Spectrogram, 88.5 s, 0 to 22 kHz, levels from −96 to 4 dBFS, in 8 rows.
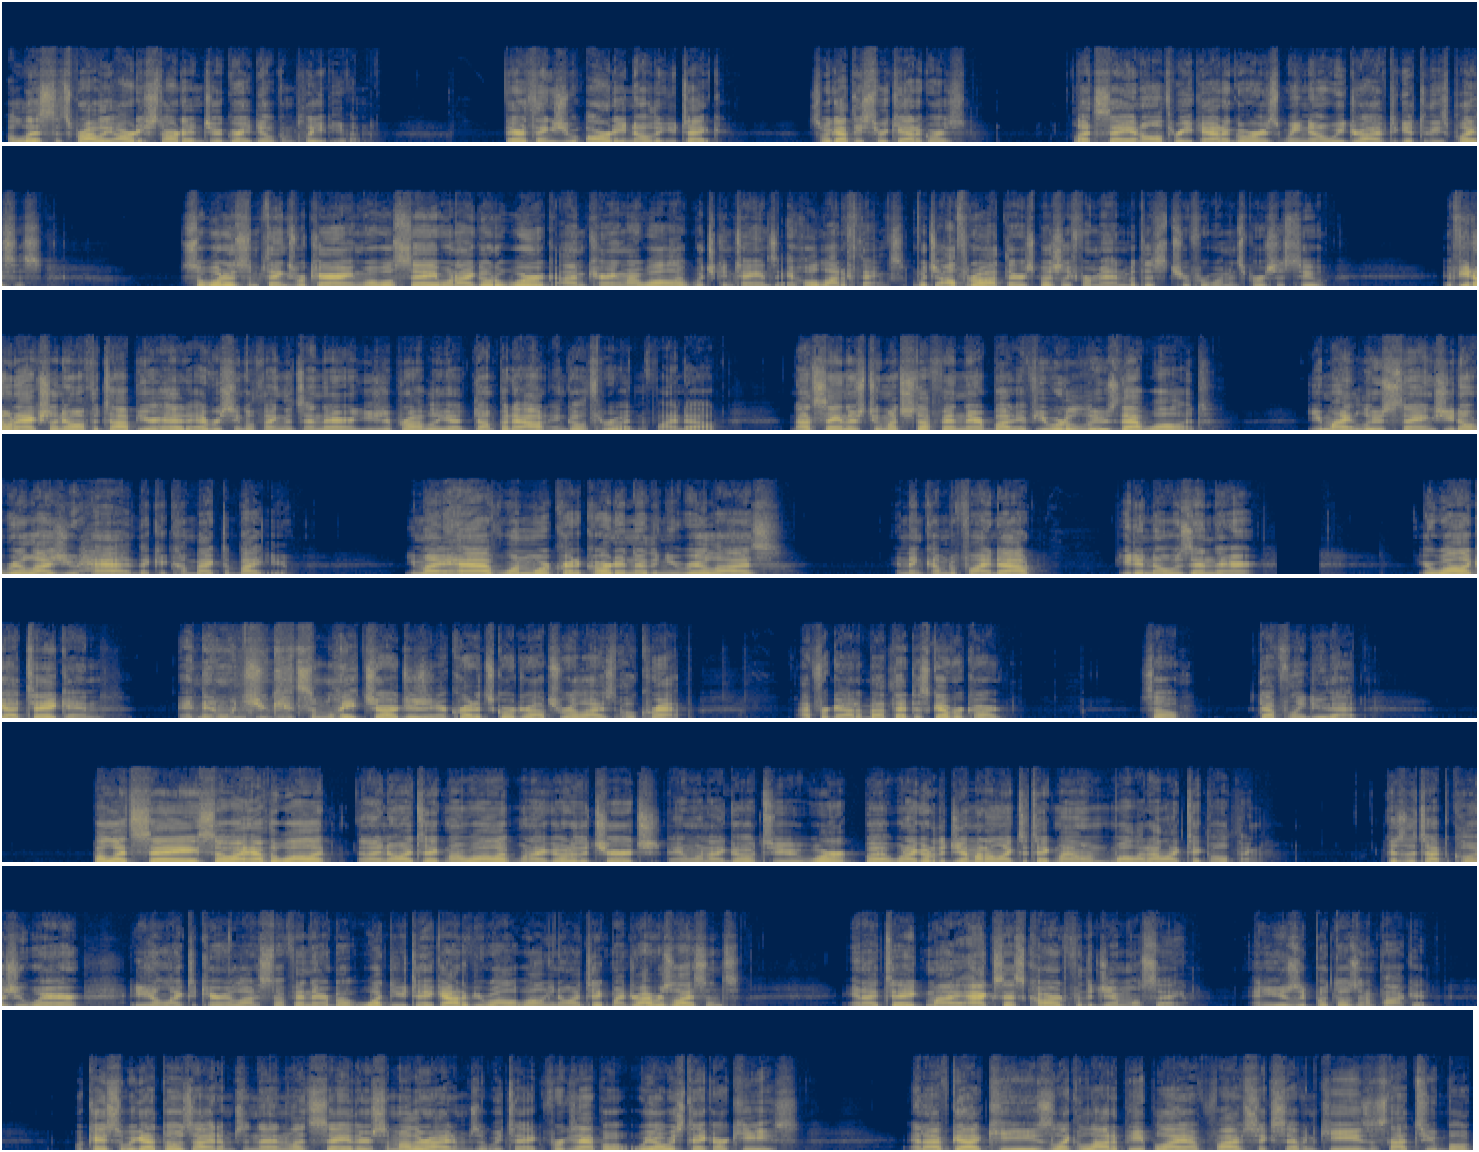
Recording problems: thin; very; fading below 300 Hz

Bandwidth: 14.5 kHz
